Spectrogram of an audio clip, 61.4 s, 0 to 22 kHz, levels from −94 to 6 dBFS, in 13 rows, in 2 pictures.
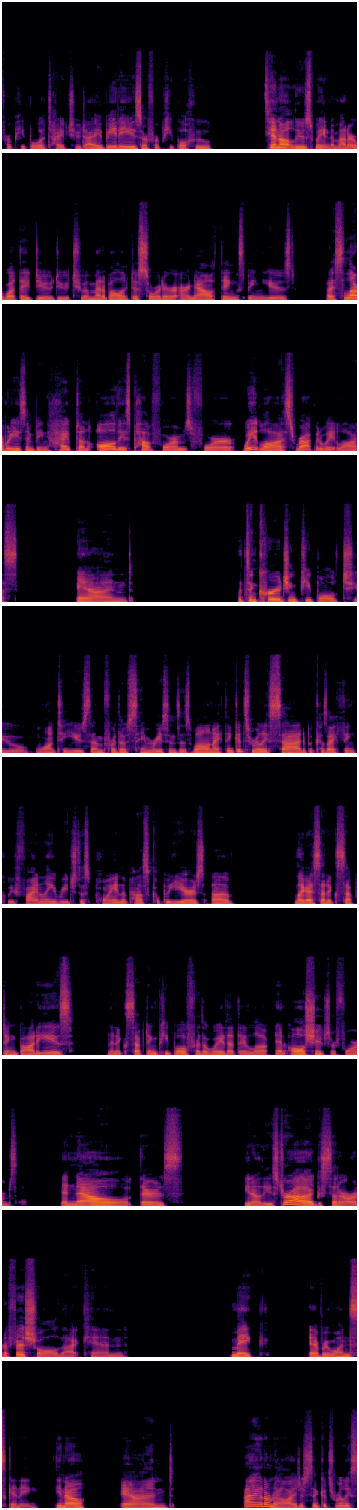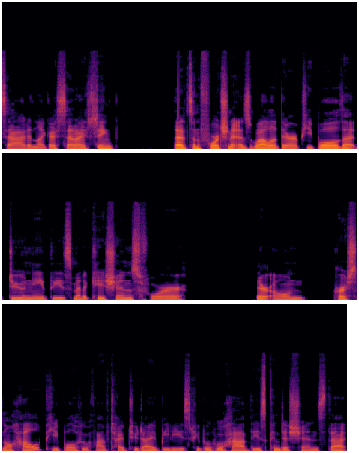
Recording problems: none

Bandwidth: 14.5 kHz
